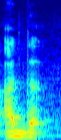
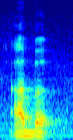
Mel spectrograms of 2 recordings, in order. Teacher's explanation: abbiamo detto, rischio del fatto è come uno che dice ada, non è ada ma ad, senti che ti fermi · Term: qalqala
